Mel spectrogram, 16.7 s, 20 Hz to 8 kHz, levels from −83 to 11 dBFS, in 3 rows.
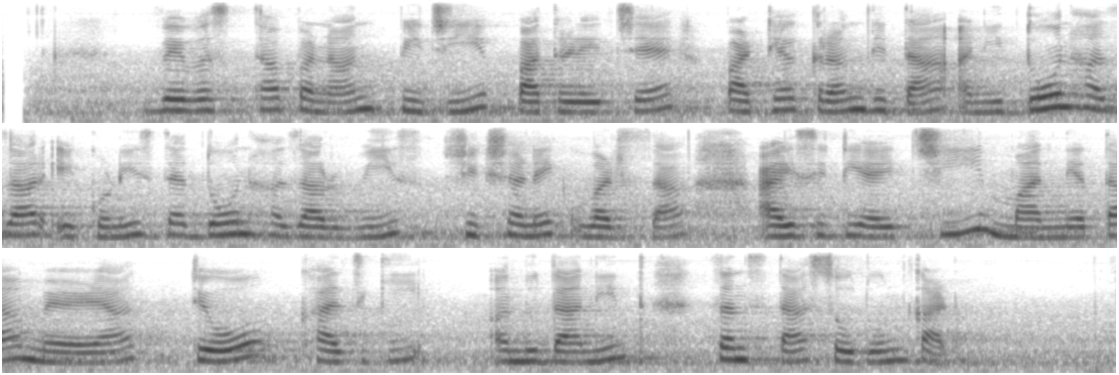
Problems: none marked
